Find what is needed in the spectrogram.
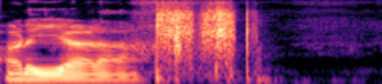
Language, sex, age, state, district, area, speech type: Hindi, male, 18-30, Uttar Pradesh, Bhadohi, rural, spontaneous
